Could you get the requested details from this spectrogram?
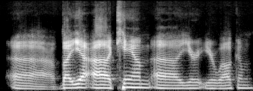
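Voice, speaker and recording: With an American accent, a man speaks at a medium pitch with ordinary pitch variation in a dry, close sound with no echo. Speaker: history YouTuber and university educator. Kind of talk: casual chat. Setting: livestream on Facebook and YouTube.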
